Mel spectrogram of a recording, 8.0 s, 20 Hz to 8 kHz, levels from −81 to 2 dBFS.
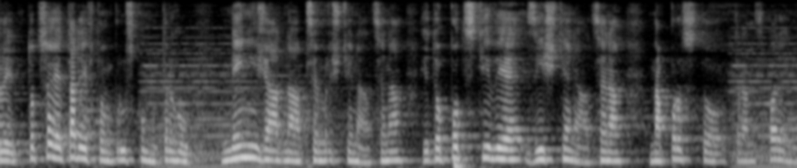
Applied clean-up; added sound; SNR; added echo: none; Organ; 20 dB; reverberation time 0.3 s.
